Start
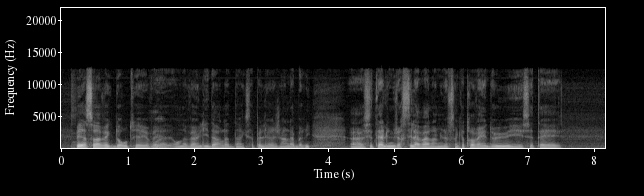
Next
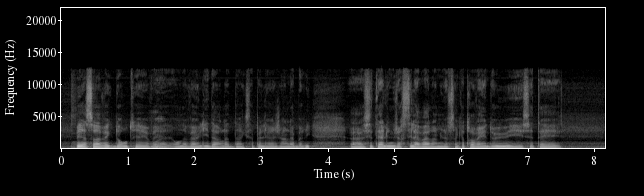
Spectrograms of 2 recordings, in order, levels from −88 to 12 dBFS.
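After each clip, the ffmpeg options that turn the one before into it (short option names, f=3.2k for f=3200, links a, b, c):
-af "firequalizer=gain_entry='entry(310,0);entry(490,-11);entry(770,0);entry(1300,-19);entry(3300,5);entry(5900,-4)':delay=0.05:min_phase=1"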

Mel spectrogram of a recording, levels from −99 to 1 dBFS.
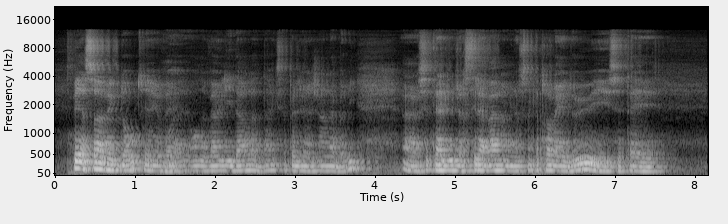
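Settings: -filter_complex "[0:a]flanger=delay=4.5:depth=8.4:regen=86:speed=0.25:shape=triangular,asplit=2[a][b];[b]aecho=0:1:40|90|152.5|230.6|328.3:0.631|0.398|0.251|0.158|0.1[c];[a][c]amix=inputs=2:normalize=0,volume=2.5dB"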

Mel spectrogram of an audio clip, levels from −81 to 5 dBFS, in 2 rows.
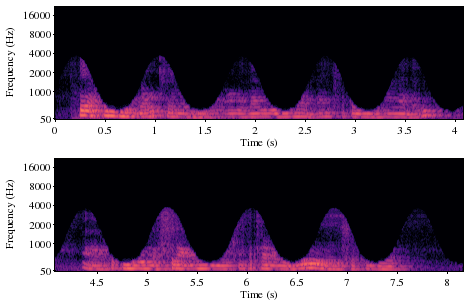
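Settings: -af "acrusher=samples=8:mix=1:aa=0.000001,afftfilt=real='re*lt(b*sr/1024,290*pow(3700/290,0.5+0.5*sin(2*PI*1.2*pts/sr)))':imag='im*lt(b*sr/1024,290*pow(3700/290,0.5+0.5*sin(2*PI*1.2*pts/sr)))':win_size=1024:overlap=0.75"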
